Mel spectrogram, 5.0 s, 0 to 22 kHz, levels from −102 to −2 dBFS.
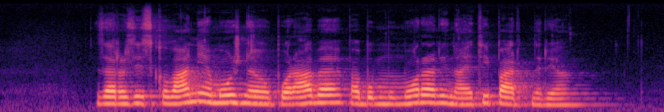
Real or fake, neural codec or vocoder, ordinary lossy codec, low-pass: real; none; none; 19.8 kHz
